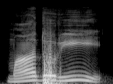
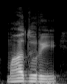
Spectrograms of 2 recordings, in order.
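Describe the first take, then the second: First: The final vowel is long. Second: The final vowel is short. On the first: The speaker calls it right. "ऐसे बड़ा वाला ई होना है" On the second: The speaker calls it wrong. "ऐसे छोटे इकार बोलते हैं, लेकिन वो रॉन्ग है"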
